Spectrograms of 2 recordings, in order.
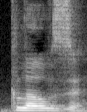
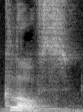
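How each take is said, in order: First: The word ends with a z sound. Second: The word ends with an s sound. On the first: The speaker calls it right. "it's z" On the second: The speaker calls it wrong. "It isn't close"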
